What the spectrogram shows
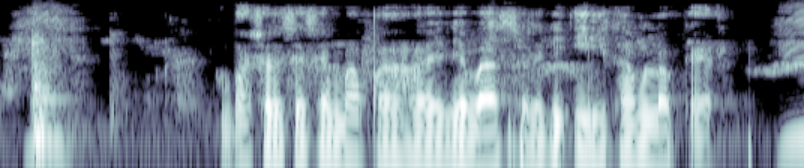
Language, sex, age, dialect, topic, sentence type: Bengali, male, 25-30, Jharkhandi, banking, statement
